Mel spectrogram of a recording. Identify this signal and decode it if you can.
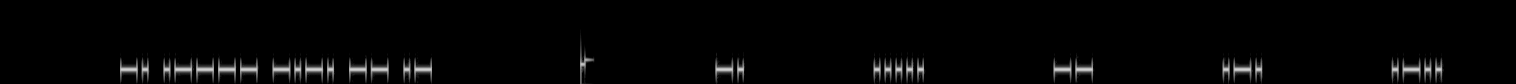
Morse code, heard as a keyed tone, about 22 wpm, spaced as for 9 wpm, 700 Hz. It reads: N1CMA N5MRL
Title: USA Call Signs - 5 Characters - 8x Character Spacing - 22wpm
